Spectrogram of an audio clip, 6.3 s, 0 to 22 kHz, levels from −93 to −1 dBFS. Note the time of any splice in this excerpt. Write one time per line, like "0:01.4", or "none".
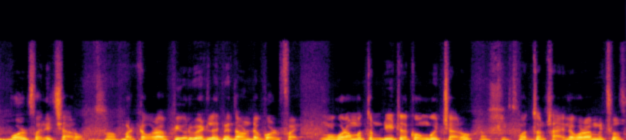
0:03.2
